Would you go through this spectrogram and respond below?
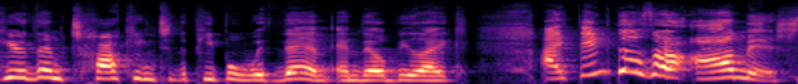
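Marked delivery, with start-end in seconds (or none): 2.7-4.0 loud, raised-pitch voice. Retelling what passersby say on the street: imitating someone talking loudly. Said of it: "like, all loud".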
